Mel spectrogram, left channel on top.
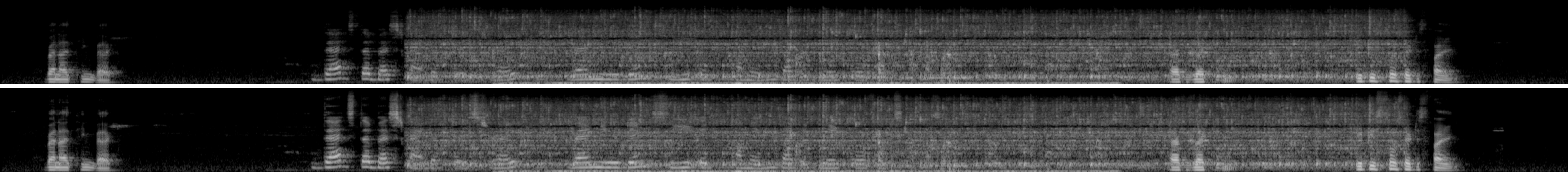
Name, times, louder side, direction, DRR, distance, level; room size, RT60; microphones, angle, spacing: voice 1, 0.5-1.1 11.7-12.4 13.6-14.6, right 3 dB, 45° right, 0.6 m, -24 dB
voice 2, 3.1-5.3 5.7-9.4 12.7-12.8 14.9-15.0, right 6 dB, 80° right, 0.8 m, -31 dB
sound 1, 4.0-14.1, right 1 dB, 5° right, 2.6 m, -29 dB
sound 2, 4.9-11.2, equal, 20° left, 2.6 m, -33 dB
16.0 x 9.5 x 2.5 m
head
